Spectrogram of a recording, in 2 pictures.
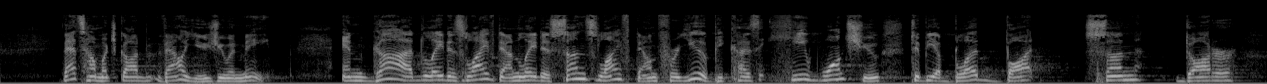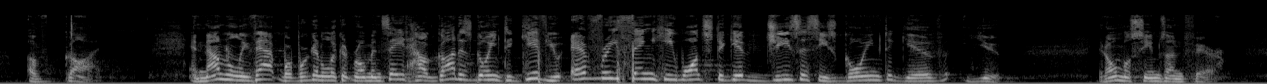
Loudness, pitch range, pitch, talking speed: -28 LUFS, 165-225 Hz, 185 Hz, 160 wpm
